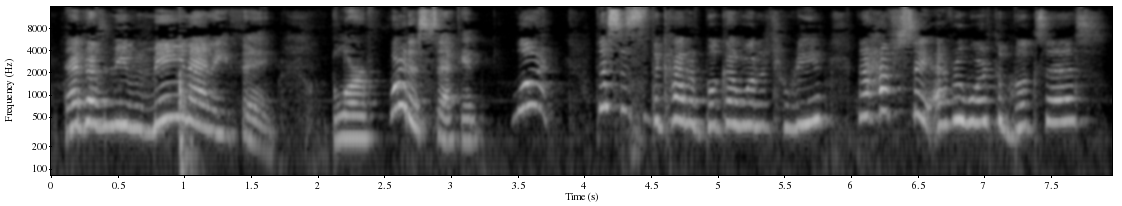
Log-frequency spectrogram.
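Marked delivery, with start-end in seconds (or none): 3.4-7.9 high, startled protest; surprised. Acted. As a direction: act caught off guard. Reader protests book's words.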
